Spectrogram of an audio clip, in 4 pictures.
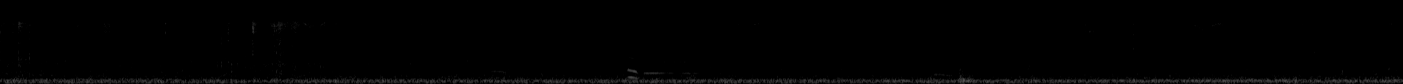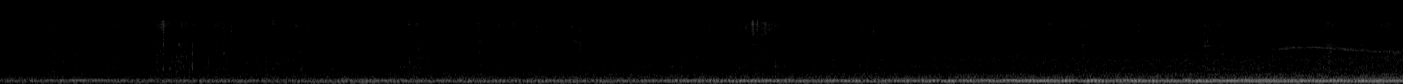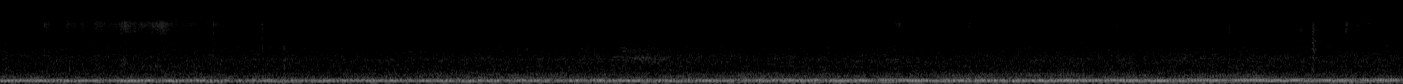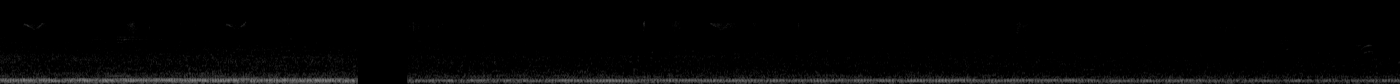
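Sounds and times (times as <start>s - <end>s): rustling of dry leaves: 0.0s - 45.5s, 46.2s - 56.0s
steady low hum: 0.0s - 55.8s.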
